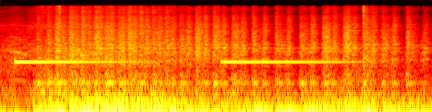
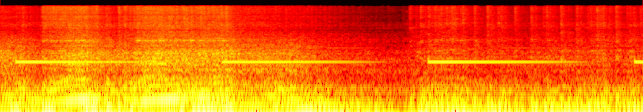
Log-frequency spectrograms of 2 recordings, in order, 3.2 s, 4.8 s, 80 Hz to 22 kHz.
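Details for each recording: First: 1990 BMW E30 325iX, 5-speed manual: rough heavy engine with deep loose knocks about three a second, rod knock; reportedly hot-wired and driven very overheated, engine toast and being replaced. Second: 1990 BMW E30 325iX, 5-speed: first cold start of the replacement engine after the original threw a rod; steady low idle rumble with a repeating warning chime.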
